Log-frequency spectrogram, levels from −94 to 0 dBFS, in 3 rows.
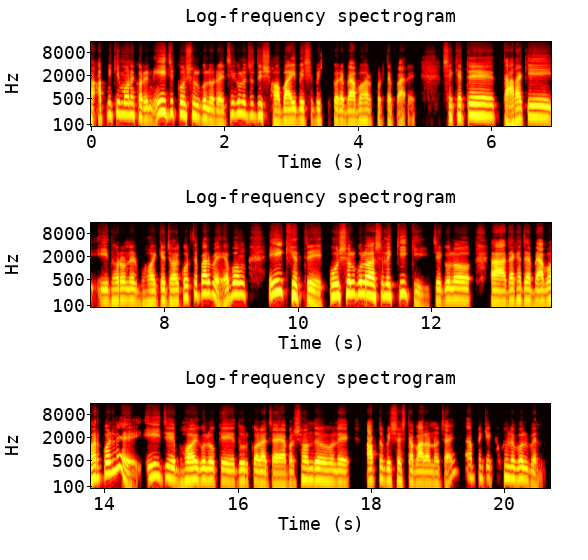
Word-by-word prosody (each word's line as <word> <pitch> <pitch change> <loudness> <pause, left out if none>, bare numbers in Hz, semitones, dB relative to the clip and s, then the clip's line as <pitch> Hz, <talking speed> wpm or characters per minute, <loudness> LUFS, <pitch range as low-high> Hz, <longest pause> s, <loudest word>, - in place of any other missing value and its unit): আপনি 190 - -8
কি 205 - -1
মনে 190 -1 0
করেন, 145 -3 +1 0.2
এই 225 - +6
যে 215 - -1
কৌশলগুলো 165 -7 0
রয়েছে, 115 +9 -2
এগুলো 205 0 -1
যদি 185 0 -4 0.2
সবাই 125 +2 +3
বেশি, 135 +1 -4
বেশি 125 - -10
করে 125 -2 +1
ব্যবহার 130 +2 +1
করতে - - -6
পারে, - - -4 0.5
সেক্ষেত্রে 170 +2 -1 0.5
তারা 135 - +3
কি 165 - -2 0.5
এই 135 - -1
ধরনের 140 0 -1
ভয়কে 125 +2 -2
জয় 135 +1 +1
করতে 175 +4 -1
পারবে? 215 -2 +5
এবং 210 +1 +2 0.5
এই 245 - +6
ক্ষেত্রে 180 -6 +2 0.3
কৌশলগুলো 215 +3 +5
আসলে 190 +1 -1
কি, 220 - 0
কি? 115 -4 -8 0.2
যেগুলো 145 +2 0 0.6
আ - - +9 0.2
দেখা 140 +2 0
যায় 140 -2 +2
ব্যবহার 150 +7 +4
করলে 260 +9 +4 0.5
এই 200 +1 0
যে 175 - 0 0.2
ভয়গুলোকে 155 0 +2 0.2
দূর 145 -1 -1
করা 130 -2 +3
যায় 120 0 +2
আবার 125 +1 -5
সন্দেহ 155 -1 +2
হলে 135 -1 -2 0.4
আত্মবিশ্বাসটা 150 -2 -2
বাড়ানো 130 -2 +2
যায়, - - -4 0.2
আপনি 180 0 -8
কি 170 - -10
একটু - - -27
খুলে 175 -1 0
বলবেন? 155 -6 -3
150 Hz, 160 wpm, -23 LUFS, 135-185 Hz, 0.6 s, আ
